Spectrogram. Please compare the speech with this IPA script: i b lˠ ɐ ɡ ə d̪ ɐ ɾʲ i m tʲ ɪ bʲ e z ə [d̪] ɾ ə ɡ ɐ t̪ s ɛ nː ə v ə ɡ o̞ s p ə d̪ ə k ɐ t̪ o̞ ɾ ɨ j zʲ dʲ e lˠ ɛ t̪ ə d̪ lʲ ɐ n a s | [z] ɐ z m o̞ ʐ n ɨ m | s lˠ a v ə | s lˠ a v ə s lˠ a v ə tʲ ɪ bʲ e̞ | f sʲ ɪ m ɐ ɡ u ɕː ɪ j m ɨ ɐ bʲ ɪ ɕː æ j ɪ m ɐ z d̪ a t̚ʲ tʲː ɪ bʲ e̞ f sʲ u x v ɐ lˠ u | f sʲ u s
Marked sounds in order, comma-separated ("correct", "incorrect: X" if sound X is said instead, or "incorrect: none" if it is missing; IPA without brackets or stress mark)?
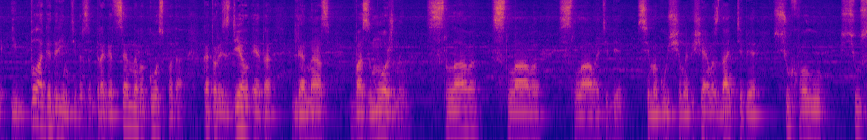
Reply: correct, incorrect: v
